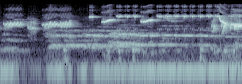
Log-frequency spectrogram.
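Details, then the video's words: A jongkangan perched above its cage gives two buzzy high notes, then slurred whistles and a sustained thin trill, over a constant low hum. "Jongkangan Gacor Di atas Sangkar"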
